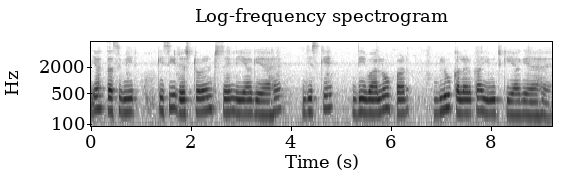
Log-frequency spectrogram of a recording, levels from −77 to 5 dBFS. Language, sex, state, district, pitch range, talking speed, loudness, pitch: Hindi, female, Jharkhand, Ranchi, 180-200 Hz, 115 wpm, -16 LUFS, 185 Hz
